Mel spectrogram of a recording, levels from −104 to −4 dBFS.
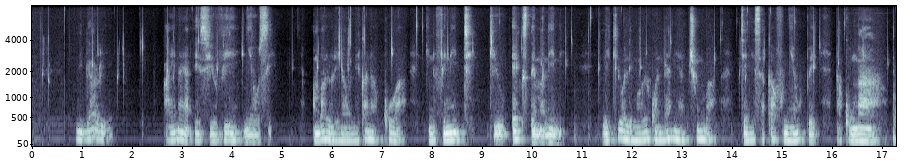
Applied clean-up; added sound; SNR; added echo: neural mask model RNNoise.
